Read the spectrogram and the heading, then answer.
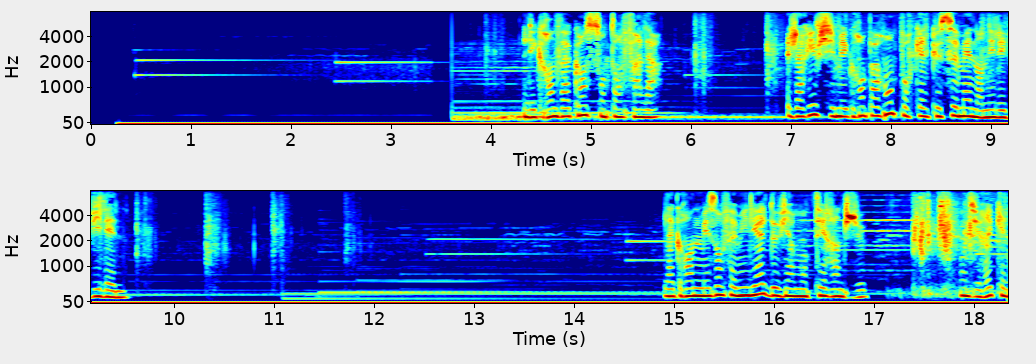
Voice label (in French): Jeune Fille 10 ans; DocGame Classe 1914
